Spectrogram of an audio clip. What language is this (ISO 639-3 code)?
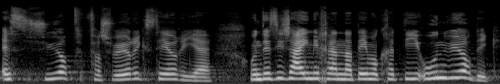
gsw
